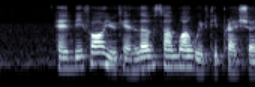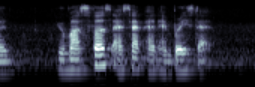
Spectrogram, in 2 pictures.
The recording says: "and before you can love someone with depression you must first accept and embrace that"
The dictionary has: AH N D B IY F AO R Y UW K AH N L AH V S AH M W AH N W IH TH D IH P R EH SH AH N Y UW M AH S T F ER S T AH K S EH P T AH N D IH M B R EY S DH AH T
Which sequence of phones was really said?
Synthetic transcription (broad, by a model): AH N B IY F AO Y UW K AH N L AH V S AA M W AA N W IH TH D IH P R EH SH AH N Y UW M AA S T F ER S T AH K S EH P T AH N IH M B R EY S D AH T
